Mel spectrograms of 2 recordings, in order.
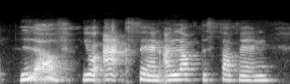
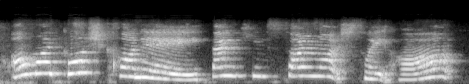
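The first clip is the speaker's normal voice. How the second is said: delighted thanks; 9 semitones higher, slower than usual. Real, not acted. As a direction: gush with thanks at the surprise gift. Thanked for a super chat.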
